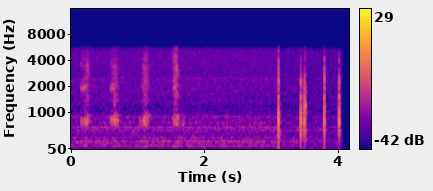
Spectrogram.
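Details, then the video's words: An indoor pet parrotlet, a female, imitating a scrolling mouse: four soft rhythmic clicking notes about half a second apart, then a pause, followed by several sharper, louder clicks near the end. "Parrotlet: Yoda Mimics Scrolling Mouse Sound"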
